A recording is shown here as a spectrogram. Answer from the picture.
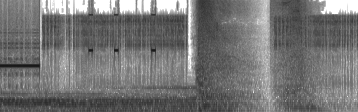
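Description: Electronic title-sequence sound effects: a steady high beep for about half a second, then three short high blips over a low electronic hum. A swell of static noise follows about two and a half seconds in, and another burst of static comes near the end.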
